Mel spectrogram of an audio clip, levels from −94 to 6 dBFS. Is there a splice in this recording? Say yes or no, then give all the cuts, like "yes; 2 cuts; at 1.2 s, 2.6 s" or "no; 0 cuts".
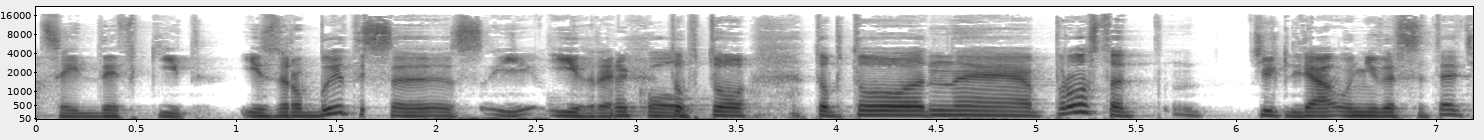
yes; 4 cuts; at 1.6 s, 2.6 s, 4.5 s, 6.2 s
